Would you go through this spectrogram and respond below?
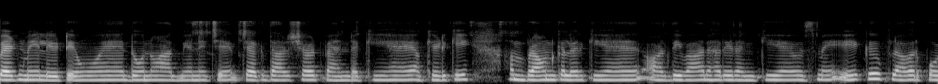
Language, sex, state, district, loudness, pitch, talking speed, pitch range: Hindi, female, Uttar Pradesh, Varanasi, -19 LUFS, 205 Hz, 185 wpm, 200-210 Hz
